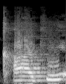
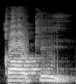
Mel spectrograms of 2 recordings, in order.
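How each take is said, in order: First: The first k sound has an h breath. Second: The first k sound has no h breath. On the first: The speaker calls it wrong. "అని అనరు" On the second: The speaker calls it right. "చూడండి ఇక్కడ"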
